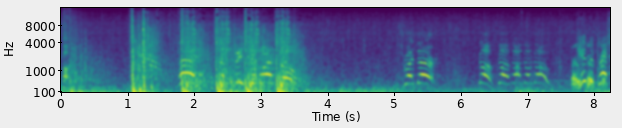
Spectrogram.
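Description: A man shouts in alarm.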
